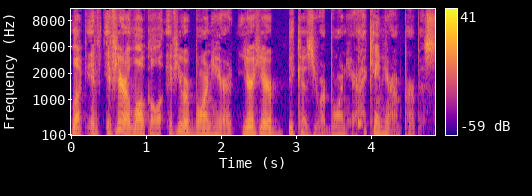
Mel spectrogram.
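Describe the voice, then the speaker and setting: In an American accent, a man speaks with lively intonation and vocal fry, recorded with a dry, close sound with no echo. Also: medium pitch for a man, fairly quick pace. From Chicago area. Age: 60s. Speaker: talk show host, former radio presenter. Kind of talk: casual chat.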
